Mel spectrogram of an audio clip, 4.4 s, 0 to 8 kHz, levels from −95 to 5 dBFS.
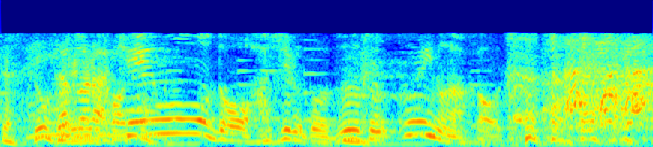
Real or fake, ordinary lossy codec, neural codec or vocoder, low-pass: real; AAC, 16 kbps; none; 7.2 kHz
